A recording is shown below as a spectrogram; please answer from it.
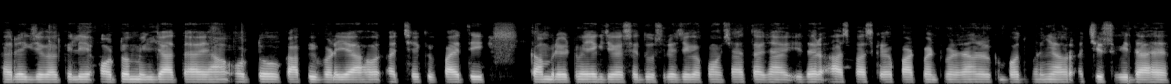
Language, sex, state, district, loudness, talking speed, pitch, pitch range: Hindi, male, Uttar Pradesh, Etah, -18 LUFS, 195 wpm, 115 Hz, 115-120 Hz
